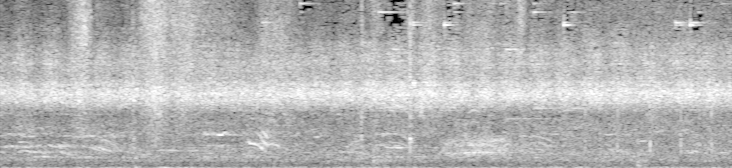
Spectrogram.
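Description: Outdoor summer ambience: a steady high insect drone with scattered short bird calls and chirps over a low background rumble.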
